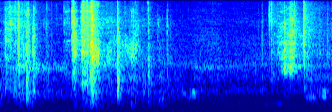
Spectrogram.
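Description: Handling noise from a camera carried on the move: rustling with light jangling clicks, loudest about half a second in and dying down near the end.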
